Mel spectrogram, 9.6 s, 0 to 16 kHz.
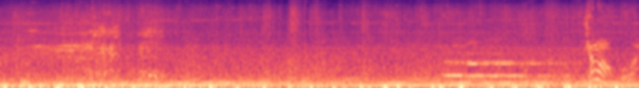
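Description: A horse whinnies in Red Dead Redemption 2 while riding through fresh snow on a narrow mountain path, the neigh rising near the end over steady hoofbeats, wind and ongoing voices.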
